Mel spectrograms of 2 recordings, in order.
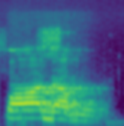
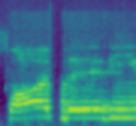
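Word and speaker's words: صبر: Ketika diwaqafkan maka ra sukun sebelumnya fathah, dia tebal. Wa tawasau bis sabr. Akan tetapi ketika diwasalkan dia ra-nya tipis. Ya, wa tawasau bis sabri wa tadi Bu Nadia membacanya tipis seperti itu ya.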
